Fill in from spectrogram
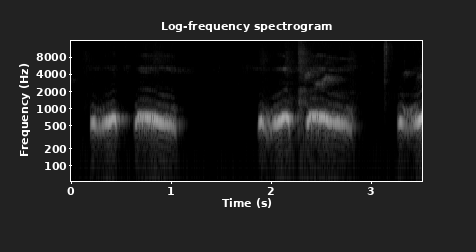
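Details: Low, mellow coos from a spotted dove used as a lure bird, recorded directly without extra noise. Two double-note phrases are separated by a pause of about a second, each with a short opening note and a longer falling note.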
